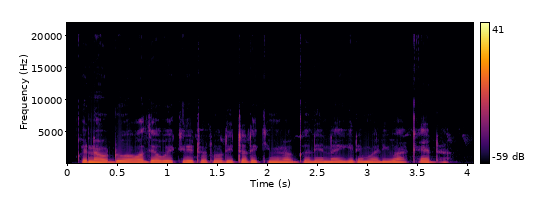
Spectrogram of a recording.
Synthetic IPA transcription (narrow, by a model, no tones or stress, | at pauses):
kwenaodoawɔðjɔɣwekeɾetɔɾoɾitaɾekimiɾɔɡaɾenaiɣeɾemaɾiwakɛːda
